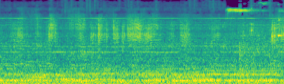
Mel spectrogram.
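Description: Motor-driven kinetic sculptures by Jean Tinguely running: a steady mechanical hum of electric motors and turning gears, with irregular metallic rattling and clattering over it.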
